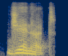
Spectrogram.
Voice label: "genet", Indian

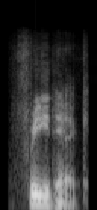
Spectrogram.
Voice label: "phreatic", American

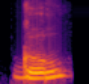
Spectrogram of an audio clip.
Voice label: "goo", Indian

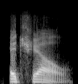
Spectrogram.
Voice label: "eggshell", American

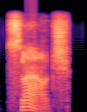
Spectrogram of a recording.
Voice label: "slouch", British

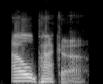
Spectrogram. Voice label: "alpaca", British

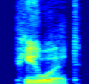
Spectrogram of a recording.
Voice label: "pewit", American

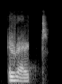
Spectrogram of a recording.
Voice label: "erect", Indian

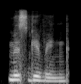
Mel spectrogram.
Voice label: "misgiving", Indian

